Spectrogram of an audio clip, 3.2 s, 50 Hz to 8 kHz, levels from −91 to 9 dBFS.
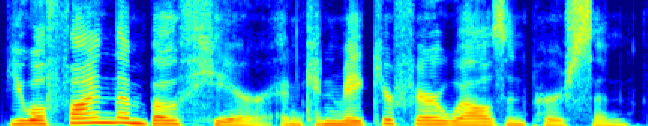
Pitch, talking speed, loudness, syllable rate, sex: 210 Hz, 240 wpm, -16 LUFS, 5.5 syllables/s, female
